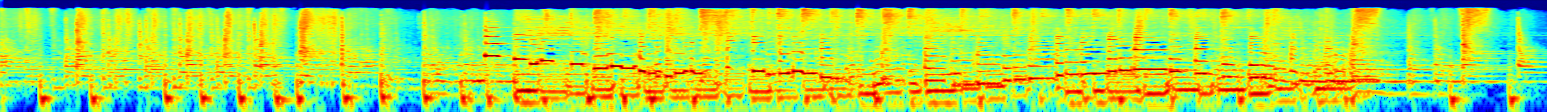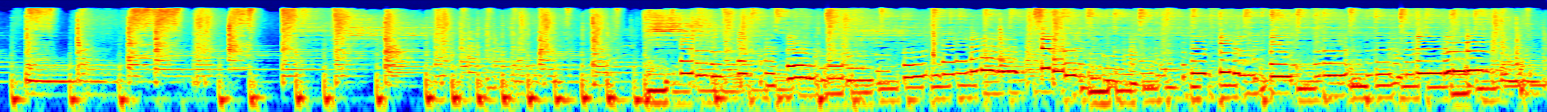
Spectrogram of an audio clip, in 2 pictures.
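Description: Live jazz with an archtop electric guitar and a drum kit trading eight-bar phrases. The drums play alone at the start and again in the middle, and fast guitar runs over the drums fill the stretches between.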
